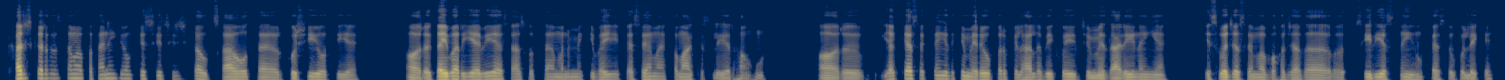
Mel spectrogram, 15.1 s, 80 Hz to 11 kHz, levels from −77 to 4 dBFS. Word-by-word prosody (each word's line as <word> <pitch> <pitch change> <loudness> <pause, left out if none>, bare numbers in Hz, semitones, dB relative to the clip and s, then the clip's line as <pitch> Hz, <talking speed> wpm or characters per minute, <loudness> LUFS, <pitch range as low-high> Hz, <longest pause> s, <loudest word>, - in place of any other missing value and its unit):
ख़र्च 165 +2 +11
करते 170 0 0
समय 170 0 -2
पता 150 - -5
नहीं 170 +2 -2
क्यों 160 -1 -7
किसी 145 -2 -7
किस 135 - -16
चीज़ 130 0 -17
का 130 - +2
उत्साह 115 -1 0
होता 110 -1 +1
है 105 -1 +1
और 100 - -3
खुशी 120 +5 0
होती 110 -2 -1
है। 100 0 -4 0.5
और 100 -1 +3
कई 125 0 +12
बार 130 -2 +6
ये 120 +1 +4
भी 125 +2 +1
एहसास 115 -3 0
होता 110 0 -9
है 110 - -3
मन 110 0 -3
में 115 - -6
कि 115 - -6
भाई 110 -1 -1
पैसे 105 +4 -2
मैं 120 -1 -4
कमा 115 -1 0
किस 100 - -17
लिए 90 0 -2
रहा - - -7
हूँ। - - -10 0.6
और 95 -1 +2 0.4
या - - +1
कह 150 +3 +4
सकते 145 -1 -8
हैं 145 - +1
कि 140 - +2
देखिए 130 +1 -2
मेरे 120 0 +2
ऊपर 120 -1 0
फ़िलहाल 110 0 -2
अभी 115 +1 -1
कोई 110 0 -1
ज़िम्मेदारी 95 0 +1
नहीं 105 -1 -2
है। 100 0 -3 0.4
इस 110 +1 -5
वजह 110 -1 +6
से 105 +2 -6
मैं 105 0 0
बहुत 100 +3 -5
ज़्यादा 100 0 -1 0.3
अ, - - -4
सीरियस 110 +1 +1
नहीं 110 -3 0
हूँ 110 +2 -5
पैसों 95 +1 -5
को 95 - -6
लेके। 95 -2 -3
110 Hz, 255 wpm, -26 LUFS, 105-125 Hz, 0.6 s, कई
